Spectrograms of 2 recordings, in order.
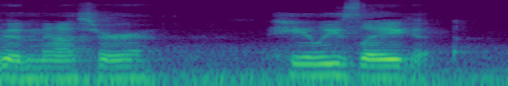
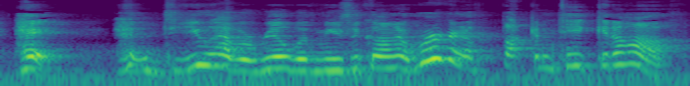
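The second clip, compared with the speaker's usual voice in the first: mock Facebook message; 8 semitones higher, 6 dB louder than usual. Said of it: "it goes".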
